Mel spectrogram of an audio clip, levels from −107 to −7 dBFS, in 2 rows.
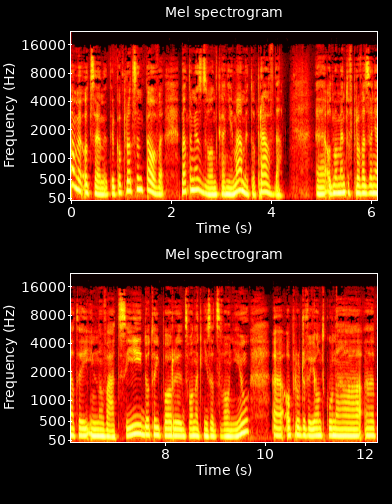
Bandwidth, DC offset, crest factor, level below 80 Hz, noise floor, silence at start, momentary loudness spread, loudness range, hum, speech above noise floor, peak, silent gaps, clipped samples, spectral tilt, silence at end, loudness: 15.5 kHz; under 0.1%; 18 dB; -56 dBFS; -45 dBFS; 0 s; 7 LU; 2 LU; none; 24 dB; -4 dBFS; none; under 0.1%; -6 dB/octave; 0.05 s; -21 LUFS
